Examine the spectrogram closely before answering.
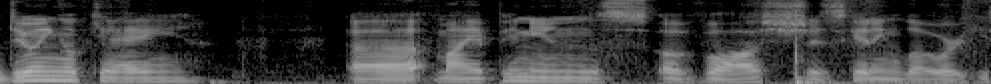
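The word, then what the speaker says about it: Vaush: I believe it's pronounced, the correct way to pronounce it is Vosh, because I did watch one of his videos, and when he spoke and said it himself, he's pronounced it Vosh.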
